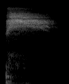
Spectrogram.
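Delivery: voiceless ps hiss like calling a cat; a quick whispered ps; ps sound. Shown as a demonstration. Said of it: "we've got a ps, ps sound".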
